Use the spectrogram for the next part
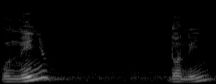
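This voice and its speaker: A man, a pastor, preaching a sermon to his congregation. He swings from soft asides to loud, emphatic bursts and puts questions straight to the listeners. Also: medium pitch, sing-song, slow, gravelly, slightly rough. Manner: addresses the congregation directly with questions. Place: church sanctuary.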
